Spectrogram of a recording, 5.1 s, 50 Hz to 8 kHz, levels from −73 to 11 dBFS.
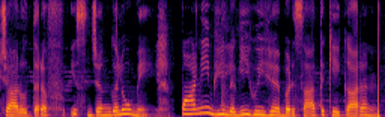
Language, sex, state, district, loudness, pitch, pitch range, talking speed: Hindi, female, Bihar, West Champaran, -15 LUFS, 235 Hz, 210-270 Hz, 150 wpm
